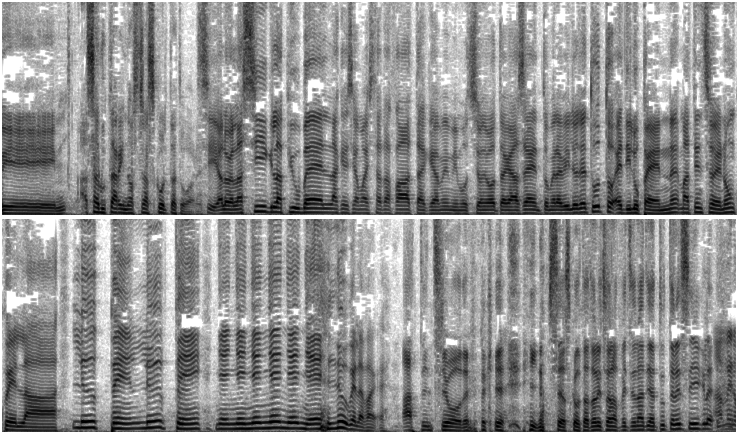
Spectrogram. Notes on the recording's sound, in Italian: Da Etna Comics 2016 la nostra intervista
